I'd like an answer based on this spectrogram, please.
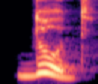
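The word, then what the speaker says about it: דוד: like uh for example if we take the same letters from David and instead of we add shrok it will be dud electric water heater perhaps now you can appreciate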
